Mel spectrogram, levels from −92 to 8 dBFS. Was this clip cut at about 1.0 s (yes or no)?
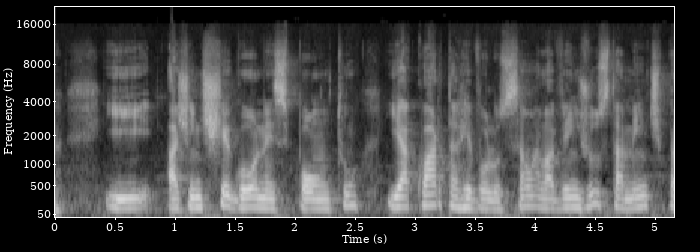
no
